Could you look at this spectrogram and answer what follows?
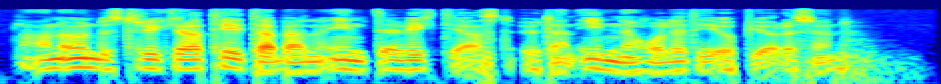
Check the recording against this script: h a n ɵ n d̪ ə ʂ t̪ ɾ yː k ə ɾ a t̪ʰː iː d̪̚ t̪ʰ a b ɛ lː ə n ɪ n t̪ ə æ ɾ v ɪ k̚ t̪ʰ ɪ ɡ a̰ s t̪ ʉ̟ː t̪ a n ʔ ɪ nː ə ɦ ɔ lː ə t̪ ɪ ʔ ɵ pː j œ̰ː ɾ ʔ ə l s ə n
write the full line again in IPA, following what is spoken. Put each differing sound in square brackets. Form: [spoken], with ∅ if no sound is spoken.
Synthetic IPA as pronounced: h a n ɵ n d̪ ə ʂ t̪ ɾ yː k ə ɾ a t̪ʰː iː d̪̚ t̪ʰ a b ɛ lː ə n ɪ n t̪ ə æ ɾ v ɪ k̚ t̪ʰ ɪ ɡ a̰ s t̪ ʉ̟ː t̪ a n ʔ ɪ nː ə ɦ ɔ lː ə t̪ ɪ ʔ ɵ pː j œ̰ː ɾ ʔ ə l s ə n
